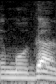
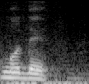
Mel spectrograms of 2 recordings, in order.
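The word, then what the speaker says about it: Modah: Women should say Moda, not Modeh. Modeh is for men.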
